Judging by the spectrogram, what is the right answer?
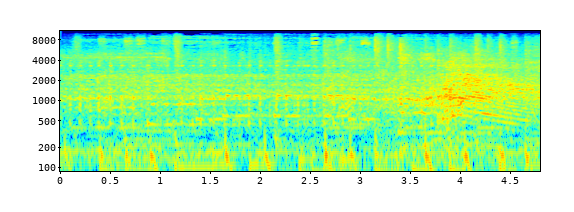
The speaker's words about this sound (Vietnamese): Ào ào ào, bốn chiếc Honda chạy tới.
